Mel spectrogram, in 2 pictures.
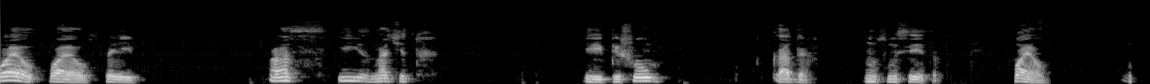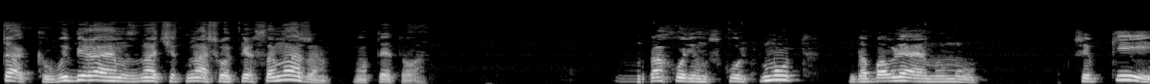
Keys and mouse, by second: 12.6 click, 13.9 click, 18.2-19.3 drag, 20.9 click, 22.4 click.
